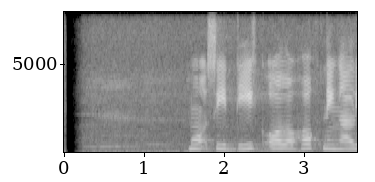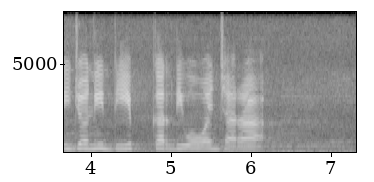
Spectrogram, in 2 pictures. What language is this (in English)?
Sundanese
